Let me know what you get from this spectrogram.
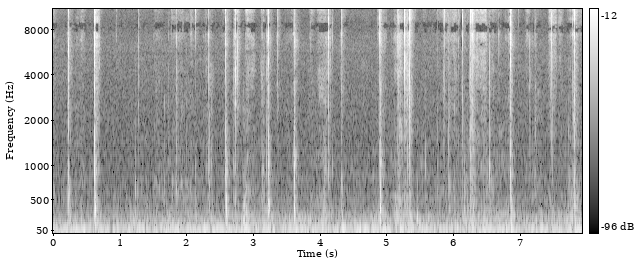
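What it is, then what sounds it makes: Cardboard tea box tapped and scratched. A hand-held Celestial herbal tea box of thin cardboard, hollow and likely filled with tea bags, is tapped and scratched with fingertips and short nails. Quick, dry, irregular taps with bright clicky edges sit over soft scratching and a steady low hum, each tap dying away almost instantly.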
